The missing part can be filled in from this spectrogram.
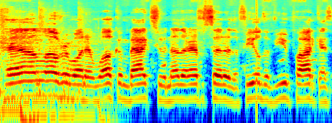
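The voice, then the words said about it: Flat, unenthusiastic sounding voice. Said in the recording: “My voice may sound like I don't want to be here”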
